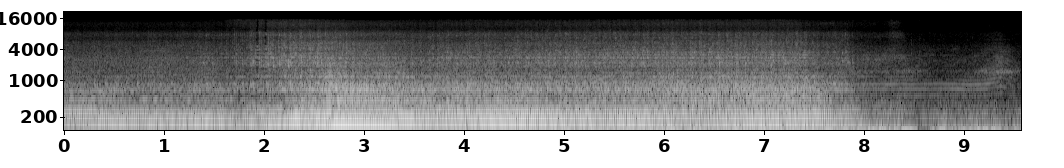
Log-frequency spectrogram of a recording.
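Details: 2000 GMC Sierra 5.3 V8 with Texas Speed Stage 3 truck cam (.550/.550, 216/220, 112 LSA) on factory tune: revs, drops to lumpy loping idle, sags and dies about eight seconds in; stalls in gear unless revved. Owner's own tune fixes it.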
